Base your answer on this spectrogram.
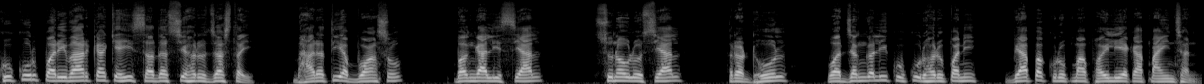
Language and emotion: Nepali, neutral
